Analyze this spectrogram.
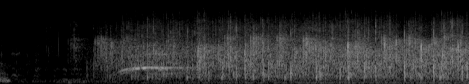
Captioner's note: applause, cheering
